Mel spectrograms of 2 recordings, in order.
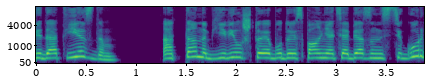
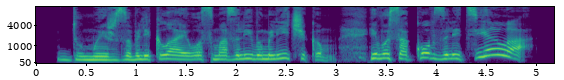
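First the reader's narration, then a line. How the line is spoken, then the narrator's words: Hissing up close. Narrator (Russian): прошипел он мне в лицо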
